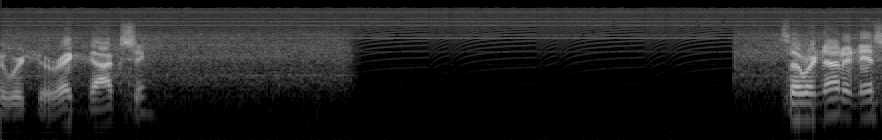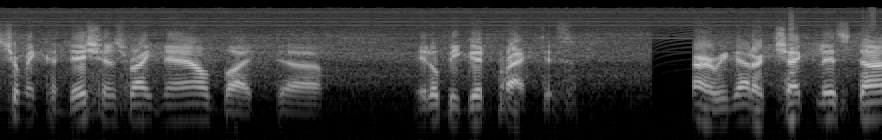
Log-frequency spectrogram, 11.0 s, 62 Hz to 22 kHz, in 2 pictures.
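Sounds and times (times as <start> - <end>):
intercom microphone hiss: 0.0 - 1.1, 4.6 - 11.0.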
